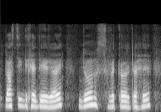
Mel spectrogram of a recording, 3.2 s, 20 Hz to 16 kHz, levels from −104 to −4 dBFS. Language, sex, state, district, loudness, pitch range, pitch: Hindi, male, Arunachal Pradesh, Longding, -16 LUFS, 150-170 Hz, 160 Hz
